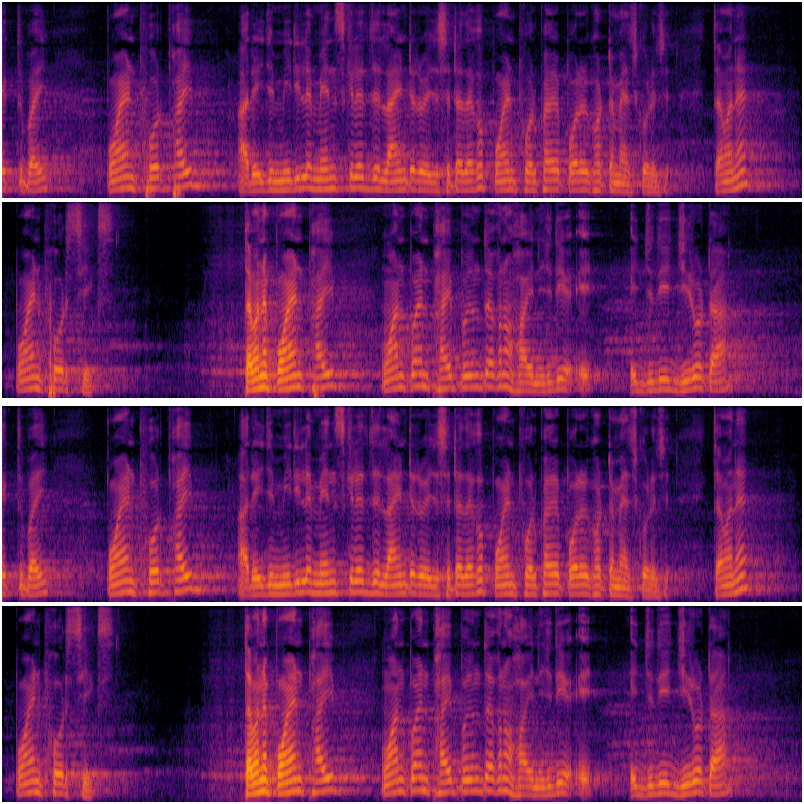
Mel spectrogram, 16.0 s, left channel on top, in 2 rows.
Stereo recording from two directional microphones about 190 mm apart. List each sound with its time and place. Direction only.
0.0 s a man's voice: 15° right (ahead or behind)
10.4 s a man's voice: 10° right (ahead or behind)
